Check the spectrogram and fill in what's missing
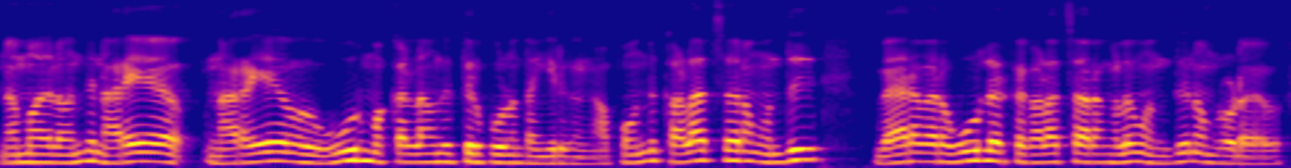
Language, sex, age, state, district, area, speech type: Tamil, male, 18-30, Tamil Nadu, Tiruppur, rural, spontaneous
